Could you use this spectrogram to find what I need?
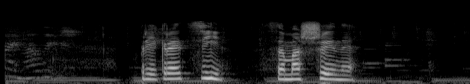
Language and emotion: Russian, angry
